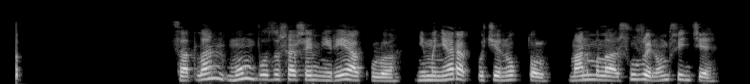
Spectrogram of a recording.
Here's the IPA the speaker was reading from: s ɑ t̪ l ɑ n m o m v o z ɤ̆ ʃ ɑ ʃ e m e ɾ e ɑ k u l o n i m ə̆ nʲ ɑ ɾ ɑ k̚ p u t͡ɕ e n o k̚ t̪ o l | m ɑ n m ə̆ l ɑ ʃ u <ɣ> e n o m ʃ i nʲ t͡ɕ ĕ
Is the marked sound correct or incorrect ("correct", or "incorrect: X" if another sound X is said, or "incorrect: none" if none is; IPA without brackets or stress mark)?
incorrect: ʒ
